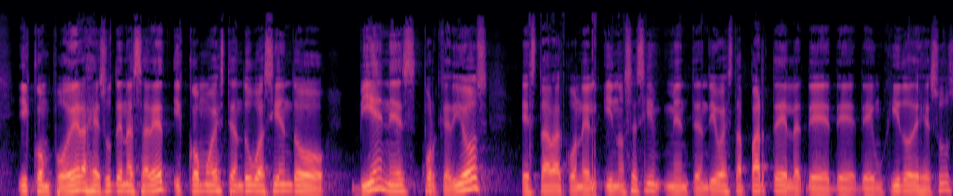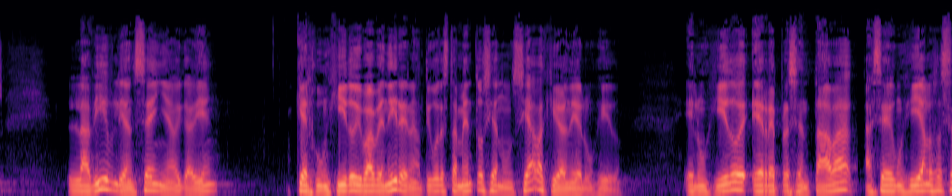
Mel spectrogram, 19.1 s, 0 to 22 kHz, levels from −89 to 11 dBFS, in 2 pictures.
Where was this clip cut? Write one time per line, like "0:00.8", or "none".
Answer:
0:04.2
0:18.1

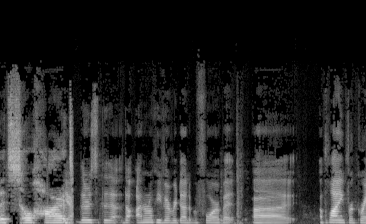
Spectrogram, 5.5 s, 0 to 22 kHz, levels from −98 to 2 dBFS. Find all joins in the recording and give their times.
0:01.1

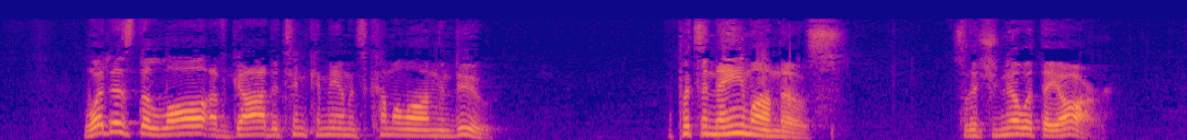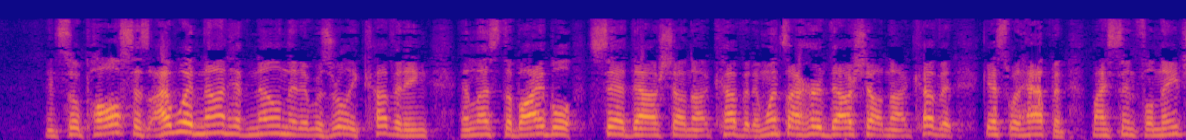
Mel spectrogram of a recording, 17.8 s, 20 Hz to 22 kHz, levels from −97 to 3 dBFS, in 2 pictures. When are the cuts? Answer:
none

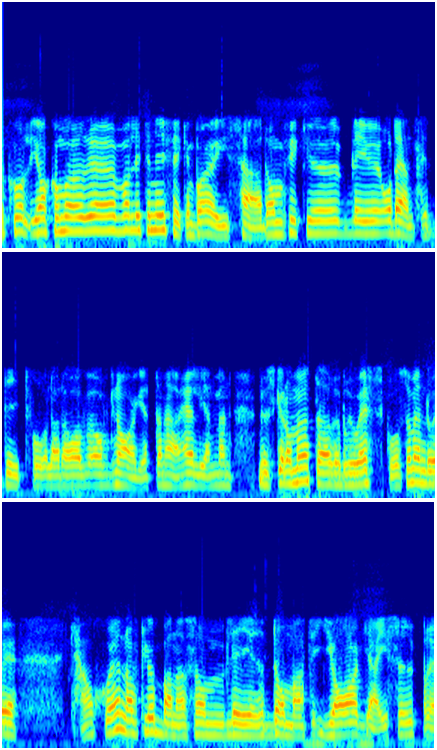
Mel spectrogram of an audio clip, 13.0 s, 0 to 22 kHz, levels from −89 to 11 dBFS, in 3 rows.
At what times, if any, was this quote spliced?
0:10.9

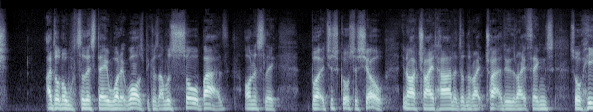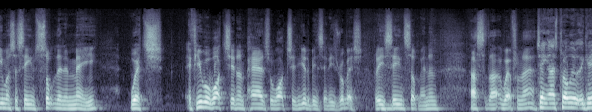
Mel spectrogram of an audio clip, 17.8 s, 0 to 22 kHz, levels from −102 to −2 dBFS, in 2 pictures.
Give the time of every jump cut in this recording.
none

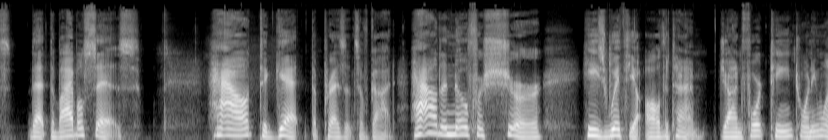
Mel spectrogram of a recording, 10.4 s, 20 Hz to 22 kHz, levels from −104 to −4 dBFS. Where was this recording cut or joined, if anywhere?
0:08.9

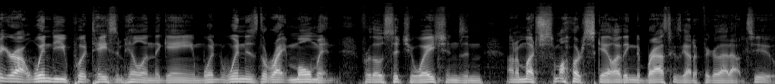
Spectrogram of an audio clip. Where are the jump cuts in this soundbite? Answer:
none

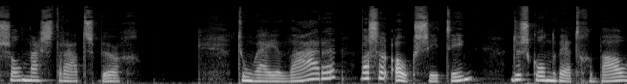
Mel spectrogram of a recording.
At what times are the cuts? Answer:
none

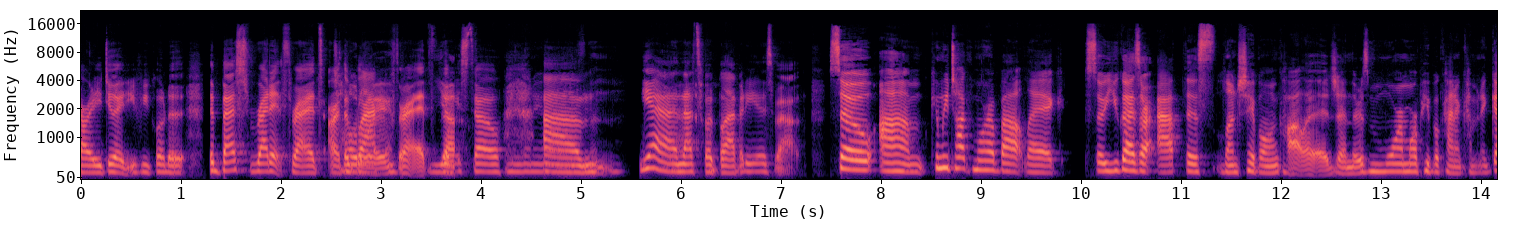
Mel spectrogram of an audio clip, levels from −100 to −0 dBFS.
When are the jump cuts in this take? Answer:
0:03.7

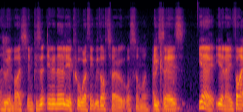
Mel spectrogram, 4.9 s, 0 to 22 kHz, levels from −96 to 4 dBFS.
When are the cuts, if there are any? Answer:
0:03.1

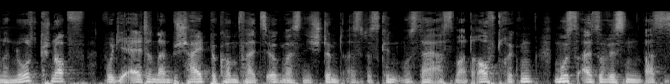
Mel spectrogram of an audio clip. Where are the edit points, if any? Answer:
0:05.5

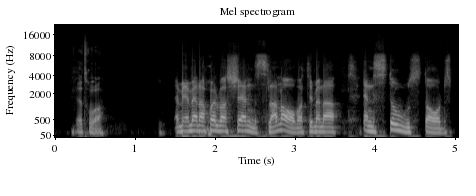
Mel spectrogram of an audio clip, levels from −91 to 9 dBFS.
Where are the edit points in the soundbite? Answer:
0:03.8

